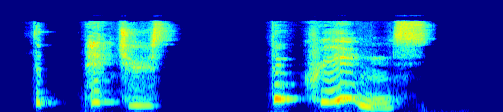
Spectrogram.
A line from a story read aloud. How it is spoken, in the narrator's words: the Baron cried out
